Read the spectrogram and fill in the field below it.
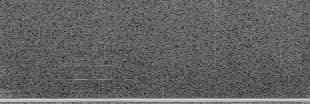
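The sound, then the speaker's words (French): A crystal singing bowl rings out a single pure, sustained tone, smooth and steady in loudness throughout, with a faint shimmer and no voices. “Aux doux son des bols de cristal”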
